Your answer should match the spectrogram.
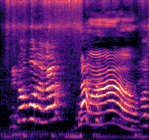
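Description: A high-pitched voice making two drawn-out wordless sounds, the second a long cry that falls in pitch.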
